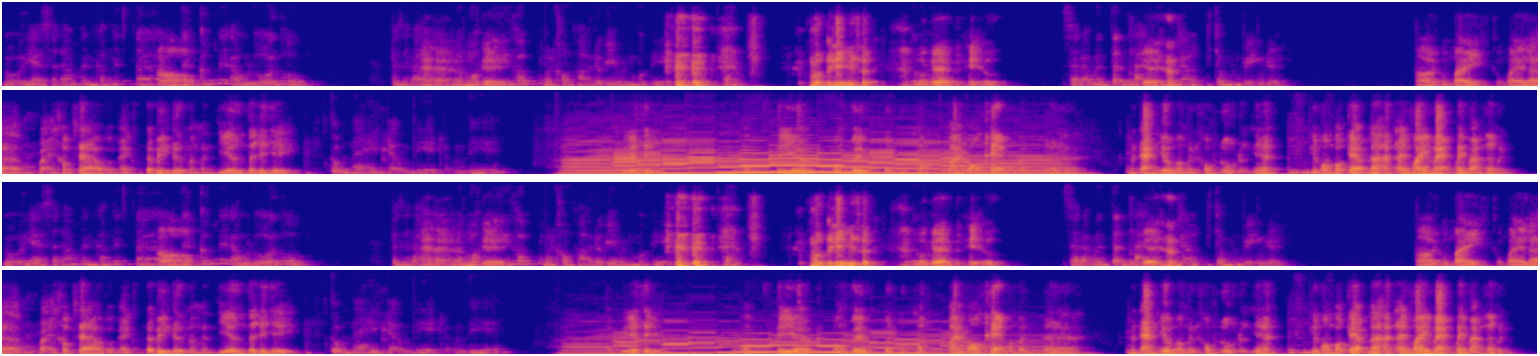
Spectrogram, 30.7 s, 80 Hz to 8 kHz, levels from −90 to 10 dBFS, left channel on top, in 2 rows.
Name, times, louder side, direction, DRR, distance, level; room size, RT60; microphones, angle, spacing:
voice 1, 0.0-3.0 3.9-7.3 9.1-9.5 10.6-12.8 15.2-15.8 18.6-20.4 22.6-23.2 26.6-27.1 28.2-28.6, right 1 dB, 25° left, -4 dB, 1.7 m, -37 dB
voice 2, 1.5-1.9 4.2-4.5 4.8-5.0 6.7-7.0 7.9-8.7 8.9-9.9 11.4-11.7 14.1-18.2 21.5-21.9 22.7-26.1 26.7-28.1 28.4-30.4, right 1 dB, 10° left, -2 dB, 0.5 m, -24 dB
Wind instrument woodwind instrument, 20.9-26.3, left 6 dB, 85° left, 0.3 m, -24 dB
3.9 x 2.2 x 2.6 m, 0.30 s
head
